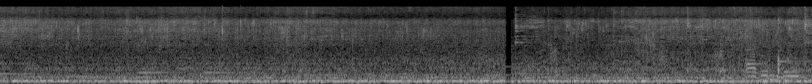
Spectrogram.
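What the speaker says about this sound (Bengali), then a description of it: "বেগুন ভাজা তুলে নিয়ে আলু ভেজে নেব" Eggplant slices frying in a pan for a home meal, a steady broadband sizzle of oil running throughout at moderate level, with faint kitchen noises and no clear talk.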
